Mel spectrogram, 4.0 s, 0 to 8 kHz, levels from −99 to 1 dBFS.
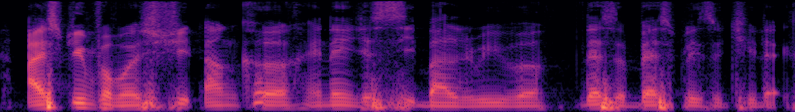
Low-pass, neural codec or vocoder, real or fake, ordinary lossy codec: none; none; real; none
